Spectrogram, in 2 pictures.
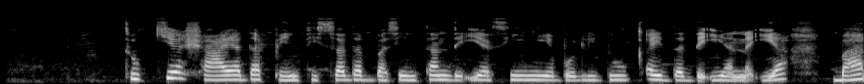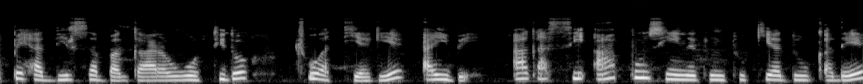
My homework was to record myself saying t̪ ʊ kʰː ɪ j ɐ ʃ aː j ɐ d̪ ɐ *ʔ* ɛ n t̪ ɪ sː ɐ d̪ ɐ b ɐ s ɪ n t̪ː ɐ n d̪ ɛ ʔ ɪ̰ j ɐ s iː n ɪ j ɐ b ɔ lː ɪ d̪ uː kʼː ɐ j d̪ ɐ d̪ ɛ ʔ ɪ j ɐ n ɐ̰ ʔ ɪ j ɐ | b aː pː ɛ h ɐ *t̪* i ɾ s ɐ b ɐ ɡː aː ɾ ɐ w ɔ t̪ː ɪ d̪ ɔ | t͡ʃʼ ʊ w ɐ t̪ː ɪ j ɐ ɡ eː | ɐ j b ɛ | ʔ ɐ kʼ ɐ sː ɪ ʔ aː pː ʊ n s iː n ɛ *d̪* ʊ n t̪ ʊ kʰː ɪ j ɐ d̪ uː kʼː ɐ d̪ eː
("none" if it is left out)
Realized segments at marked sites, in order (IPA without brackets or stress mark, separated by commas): p, d̪, t̪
